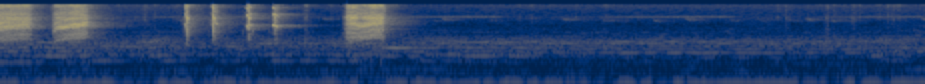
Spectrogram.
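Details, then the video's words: Greater green leafbird in agitated 'ngerol' rolling song: two long rasping bursts, then a quick run of short sharp notes and another harsh burst, followed by quieter faint ticking against a low hum. "cucak ijo ngerol ngamuk"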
